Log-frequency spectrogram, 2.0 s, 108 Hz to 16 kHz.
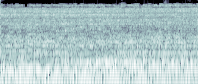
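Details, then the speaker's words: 1995 Toyota Supra IndyCar pace car (one of 5), driving after a new fuel cell bladder, clean fuel and restored fuel pressure: smooth, steady engine note with no misses or hunting. Runs well, quieter than before; earlier it started poorly cold, probably from low fuel pressure. "It's running so good. and like it's even more quiet under here now than before. I guess it's happier with clean fuel and full fuel pressure."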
